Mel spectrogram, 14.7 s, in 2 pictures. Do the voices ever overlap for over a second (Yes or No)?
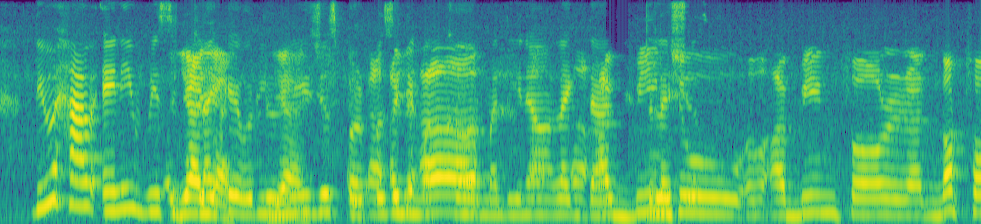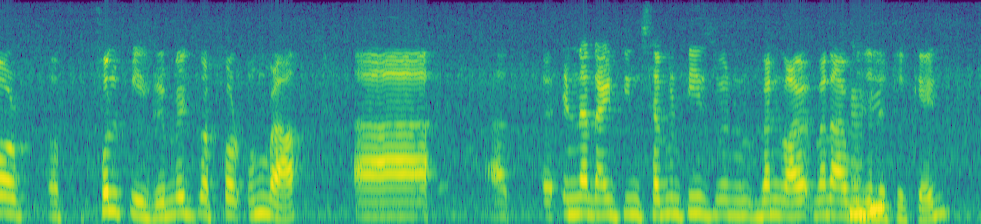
Yes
